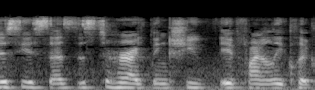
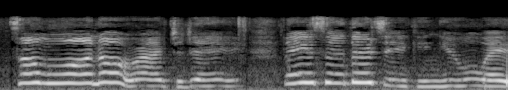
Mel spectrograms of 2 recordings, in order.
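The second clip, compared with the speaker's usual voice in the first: slow, higher, drawn-out mock lament; breaking news tearfully; 4 semitones higher than usual. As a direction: stretch it out like a hammed-up lament. Calypso breaks news, drawn-out acting.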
